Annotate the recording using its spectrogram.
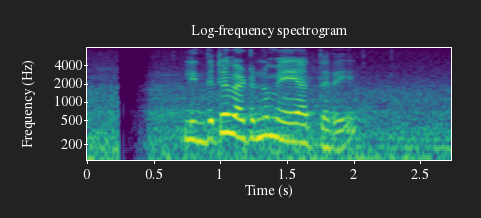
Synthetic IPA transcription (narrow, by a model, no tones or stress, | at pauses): lind̪ɐʈɐʋeʈunumeːjaːt̪ːɐɾe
